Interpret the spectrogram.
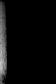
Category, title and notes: Instrument samples > Percussion
8 bit-Noise Clap3
game, FX, percussion, 8-bit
